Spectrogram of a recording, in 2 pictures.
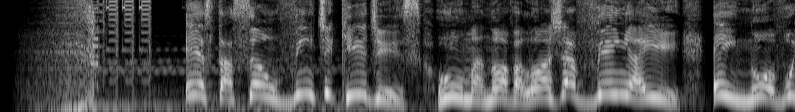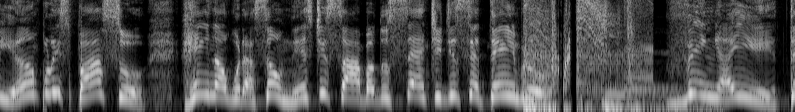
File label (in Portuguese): locutor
